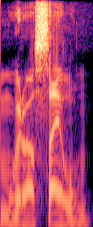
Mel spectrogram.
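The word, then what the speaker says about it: Moira Asylum: То есть, в общем-то, если что, то это именно что, как бы, если кто не знает, это именно Мойра Асайлум, как бы в оригинале произносится.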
